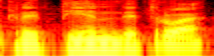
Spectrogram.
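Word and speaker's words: Chrétien de Troyes: Aquí vale la pena decir que su aparición literaria se presenta en una obra escrita por Cretien de Troyes, así se pronuncia Cretien de Troyes, que fue escrita en el año 1176 en el siglo II entonces.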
